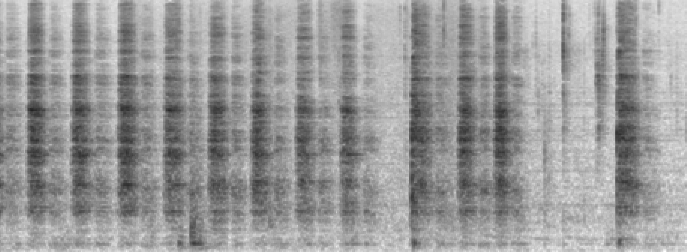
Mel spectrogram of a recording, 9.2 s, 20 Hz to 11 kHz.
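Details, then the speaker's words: Simulated laboured gasping breathing, acted to depict smoking-related lung disease: rapid, noisy, heavy, effortful gasps about 100 a minute after coughing. "ah that red color is not from fruit punch kids if you want this Sten to you just keep smoking this is lung disease"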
